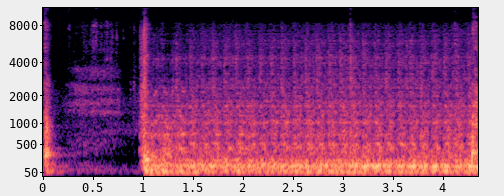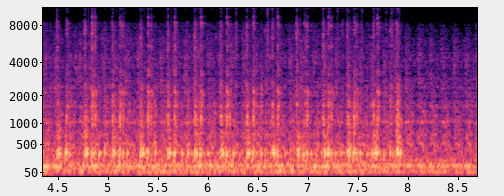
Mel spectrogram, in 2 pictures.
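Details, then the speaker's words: Old carbureted truck, choke pulled, in neutral, building fuel pressure: silence, then starter cranks steadily about four turns a second without catching; fuel starvation. "So, clearly, lack of fuel seems to be the problem. You would have thought, though, me spraying that ether down the carb."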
